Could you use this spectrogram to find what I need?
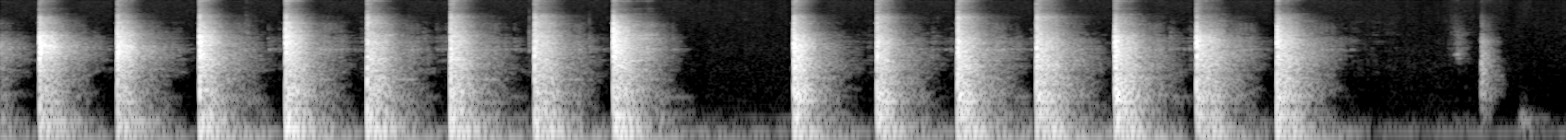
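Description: A hand knocks rapidly and loudly on a wooden wall.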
